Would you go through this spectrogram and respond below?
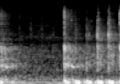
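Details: Quick, sharp clicking taps from a spring-loaded chiropractic adjusting instrument decompressing spinal joints, patient lying face down; woman with headaches, trigger points and tight upper-neck muscles; low room hum underneath.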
